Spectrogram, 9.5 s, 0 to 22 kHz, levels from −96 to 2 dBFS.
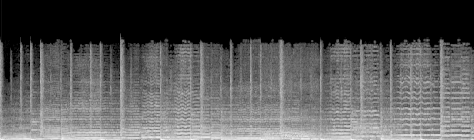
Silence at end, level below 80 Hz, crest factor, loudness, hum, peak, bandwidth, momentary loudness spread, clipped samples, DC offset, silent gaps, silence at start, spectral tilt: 0 s; -16 dBFS; 10 dB; -12 LUFS; none; 0 dBFS; 16 kHz; 4 LU; under 0.1%; under 0.1%; none; 0 s; -5.5 dB/octave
